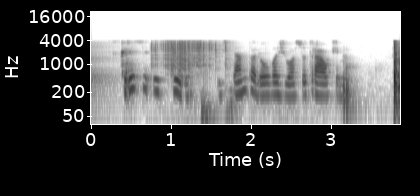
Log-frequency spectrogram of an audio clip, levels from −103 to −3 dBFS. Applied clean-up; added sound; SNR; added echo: classical method log-MMSE.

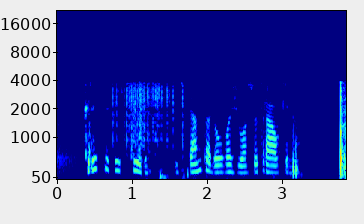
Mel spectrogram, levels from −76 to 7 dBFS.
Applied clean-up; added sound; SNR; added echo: classical method spectral subtraction.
